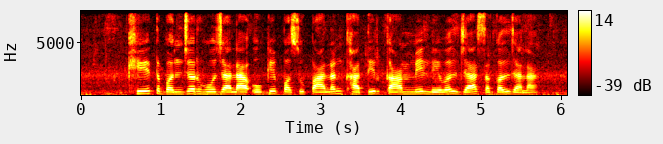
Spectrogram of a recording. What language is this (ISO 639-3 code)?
bho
